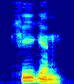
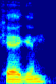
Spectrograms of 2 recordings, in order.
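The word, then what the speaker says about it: Kegan: who are interviewing uh keegan and i know it's pronounced kagan um keegan basically st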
